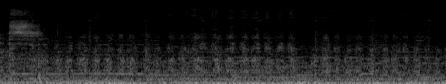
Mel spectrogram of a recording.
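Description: Stylus tip rubbing and tapping on an iPad's glass screen while colouring in, a soft scratchy patter of short strokes over a low steady hum.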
